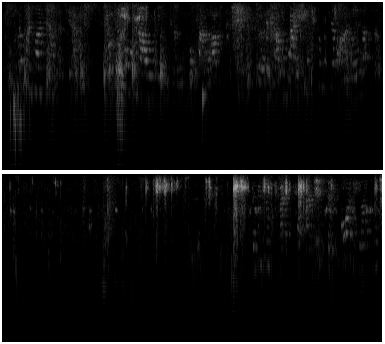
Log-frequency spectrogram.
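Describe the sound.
Someone rummages around to fetch a pen during a phone call, making scattered clicks, taps and rustling shuffles. Muffled talk comes first, then the handling noises continue in uneven bursts, sounding thin as if over a phone line.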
